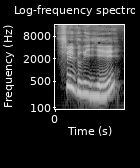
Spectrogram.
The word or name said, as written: Fevrier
